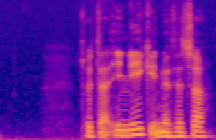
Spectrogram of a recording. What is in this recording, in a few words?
"unig", welsh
